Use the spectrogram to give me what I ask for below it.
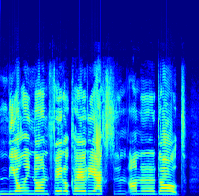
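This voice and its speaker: A woman uses a raised, projected voice, high in pitch and bright, sharp in tone. Her intonation is monotone and flat at a moderate pace, in a dry, close sound with no echo. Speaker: streamer. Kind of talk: live stream reading aloud with commentary.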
